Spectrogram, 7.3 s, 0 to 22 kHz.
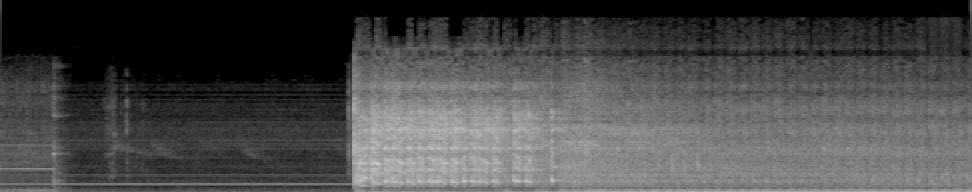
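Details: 2007 Honda CBR600RR after oil, filter and air filter service, in neutral: quiet hum, then after priming it catches and fires, settling into a steady run with rising revs; running clean.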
